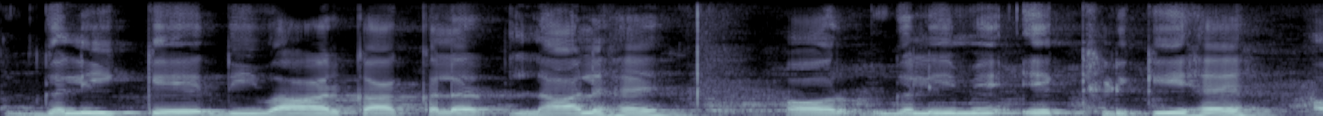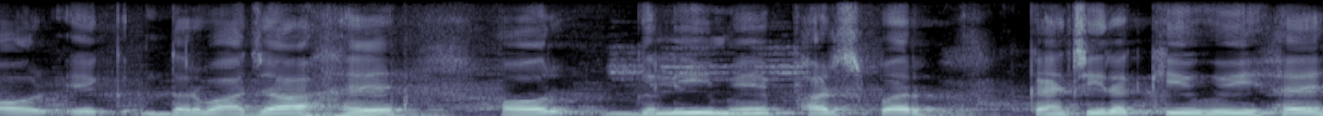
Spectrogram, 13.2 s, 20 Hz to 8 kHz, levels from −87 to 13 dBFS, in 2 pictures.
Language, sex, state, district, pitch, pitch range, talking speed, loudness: Hindi, male, Chhattisgarh, Bilaspur, 135 Hz, 130-145 Hz, 120 wpm, -16 LUFS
